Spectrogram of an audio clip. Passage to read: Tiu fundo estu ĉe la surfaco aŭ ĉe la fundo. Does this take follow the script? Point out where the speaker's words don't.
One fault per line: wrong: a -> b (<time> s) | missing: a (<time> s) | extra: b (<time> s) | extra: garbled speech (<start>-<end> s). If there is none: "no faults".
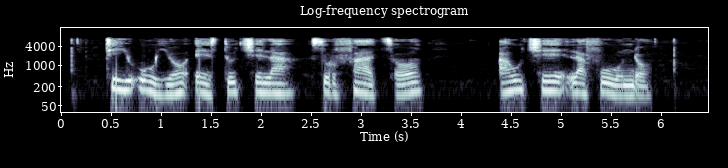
wrong: fundo -> ujo (0.8 s)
